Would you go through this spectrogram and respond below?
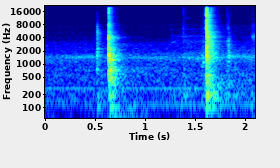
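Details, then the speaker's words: Lasko 3150A 12-inch oscillating table fan, circa 1980-81, oscillating at low speed. Sharp, isolated knocks about a second apart over a faint hum as the head swings: oscillation knock from fiber washers worn by heavy use. "seems like the fiber washers have been worn quite a bit from use that's why you hear the knock and sound while it oscillates that's the only issue with these as they"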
